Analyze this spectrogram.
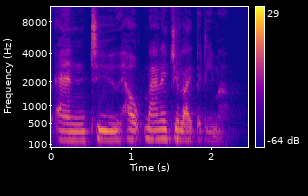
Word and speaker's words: lipoedema: You'll notice that I say lipedema and not lipedema. And I say that deliberately because in Australia it is spelt lipoedema, and I find that really helpful because there are 3 conditions that sound very similar. So in a lot of Europe and the US, they say lipedema, and that's fine.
